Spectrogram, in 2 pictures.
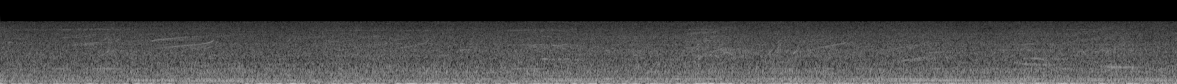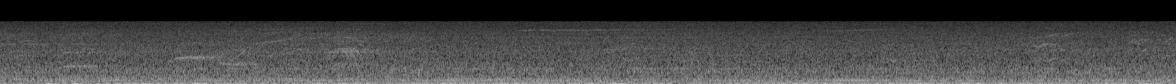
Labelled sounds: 1.4	2.2	killer whale, 2.1 to 3.7 kHz
15.0	15.5	killer whale, 0.96 to 3.8 kHz

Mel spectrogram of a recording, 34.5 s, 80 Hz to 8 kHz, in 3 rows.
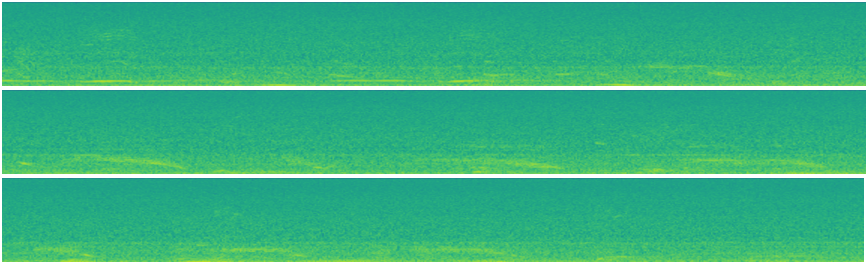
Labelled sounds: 20.7	21.0	humpback whale, 0.99 to 1.2 kHz

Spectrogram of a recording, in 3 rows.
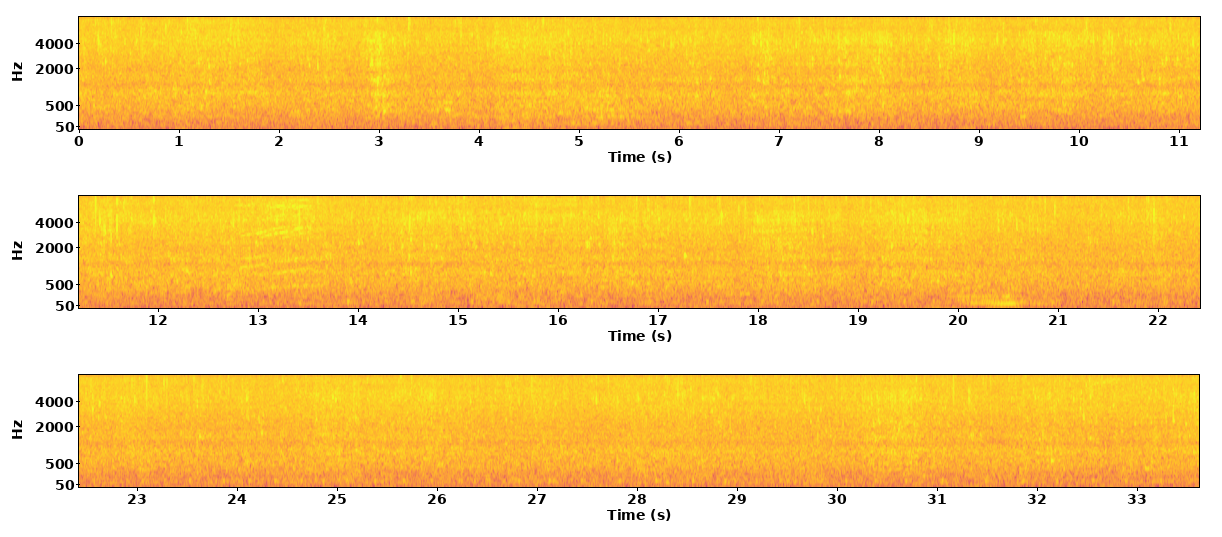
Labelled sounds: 12.8	13.6	killer whale, northern resident, 0.97 to 6.2 kHz

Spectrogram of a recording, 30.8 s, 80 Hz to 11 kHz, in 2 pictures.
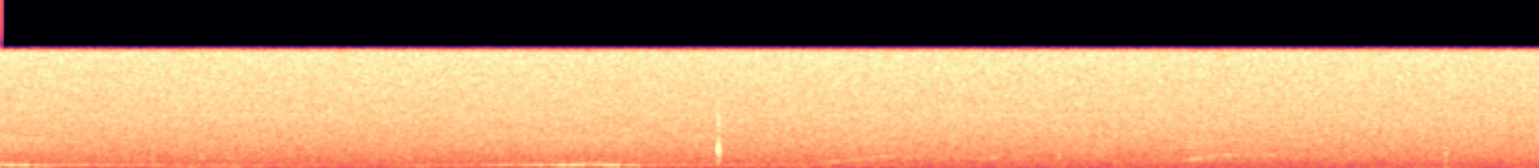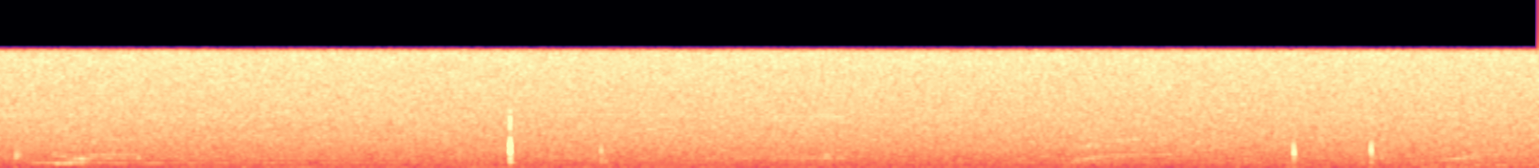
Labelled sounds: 12.1	12.4	humpback whale, 0.83 to 1.1 kHz

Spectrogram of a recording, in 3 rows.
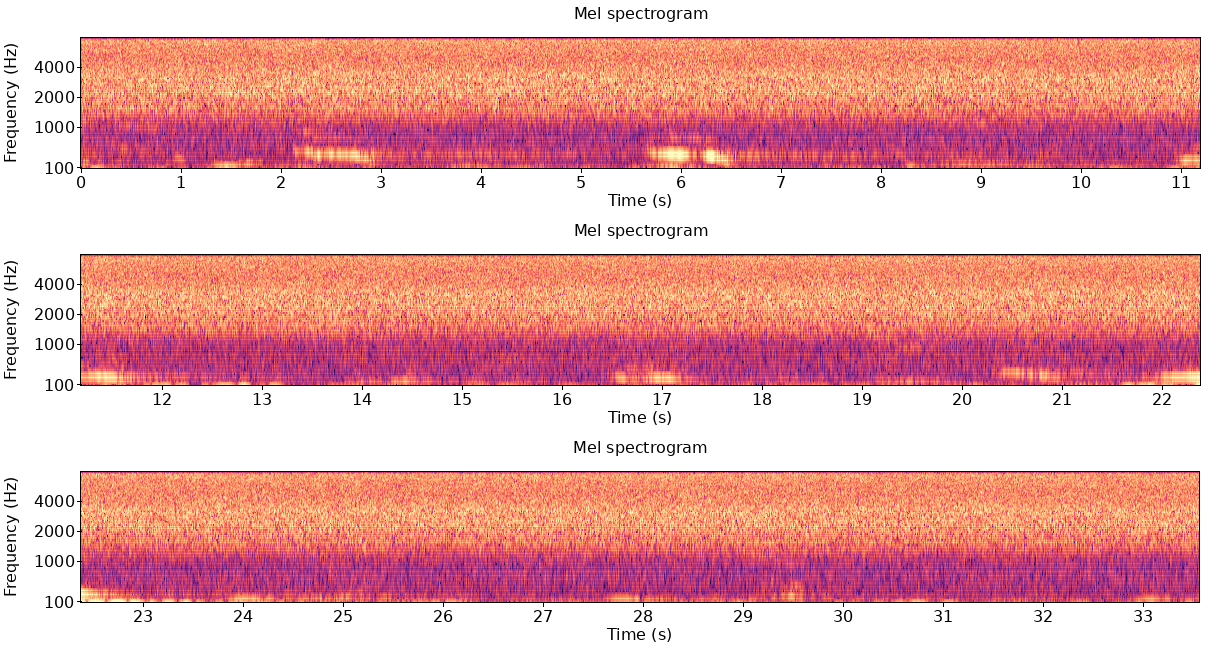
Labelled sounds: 0.4	0.6	humpback whale, 0.96 to 1.1 kHz

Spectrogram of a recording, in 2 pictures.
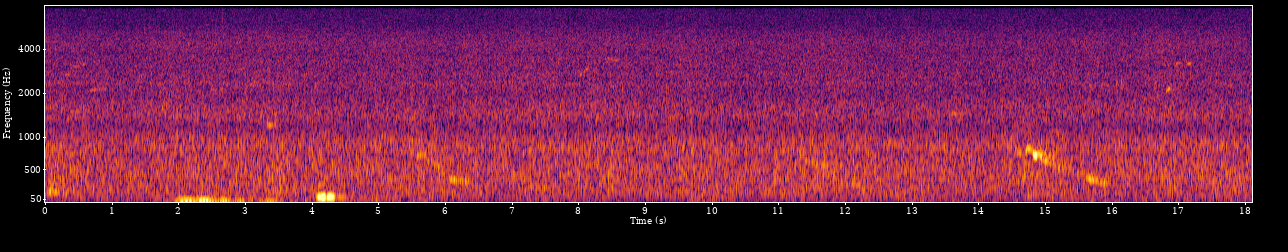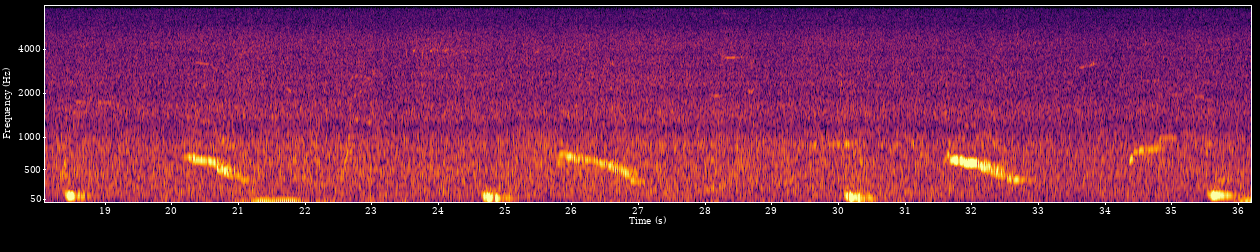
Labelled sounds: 0.7	0.9	humpback whale, 2.0 to 2.2 kHz
14.7	15.0	humpback whale, 0.78 to 0.88 kHz
28.2	28.6	humpback whale, 3.4 to 3.7 kHz
33.6	33.9	humpback whale, 2.9 to 3.3 kHz
34.4	35.1	humpback whale, 0.78 to 1.0 kHz

